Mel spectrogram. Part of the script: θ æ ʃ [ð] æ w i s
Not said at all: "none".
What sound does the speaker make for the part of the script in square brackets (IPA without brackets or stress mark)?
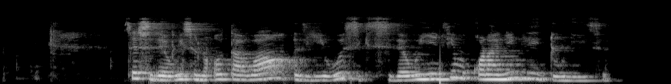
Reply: ð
